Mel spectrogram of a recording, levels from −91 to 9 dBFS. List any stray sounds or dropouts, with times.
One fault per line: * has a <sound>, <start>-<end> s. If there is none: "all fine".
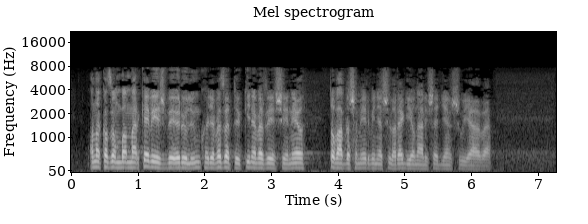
all fine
